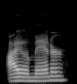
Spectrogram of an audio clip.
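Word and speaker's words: Ayomanor: Iomanor. That's how you say it. and the men. Iomanor.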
